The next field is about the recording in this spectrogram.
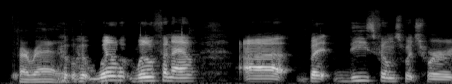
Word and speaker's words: Ferrell: But it was in that wave of these Judd Apatow type comedies with who I realized I kept saying Will Ferrell, like I'm saying Emerald Fennell, but it's Will Ferrell.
